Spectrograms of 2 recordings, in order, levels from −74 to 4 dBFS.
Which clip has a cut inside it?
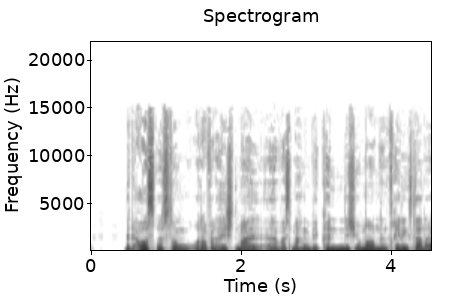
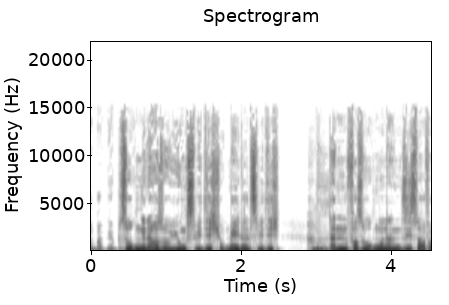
second; 1 cut; at 2.9 s

